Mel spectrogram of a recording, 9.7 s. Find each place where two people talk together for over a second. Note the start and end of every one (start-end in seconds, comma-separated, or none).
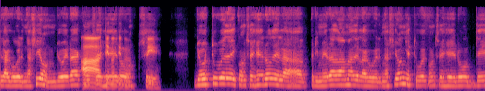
1.6-3.2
